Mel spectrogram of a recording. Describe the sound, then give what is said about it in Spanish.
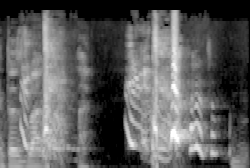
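A person is talking when a sharp sneeze bursts out, preceded by a quick vocal intake and followed by a brief voiced trailing sound, with a shorter burst earlier in the speech. “Salud. Gracias.”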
